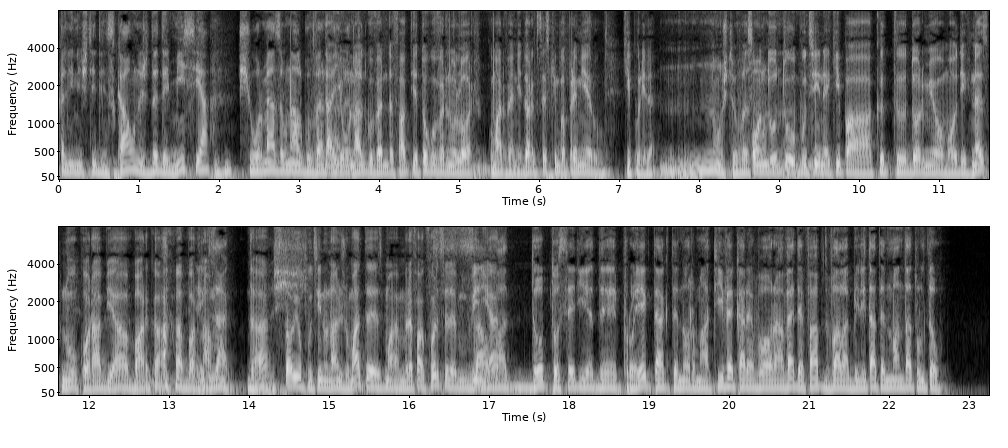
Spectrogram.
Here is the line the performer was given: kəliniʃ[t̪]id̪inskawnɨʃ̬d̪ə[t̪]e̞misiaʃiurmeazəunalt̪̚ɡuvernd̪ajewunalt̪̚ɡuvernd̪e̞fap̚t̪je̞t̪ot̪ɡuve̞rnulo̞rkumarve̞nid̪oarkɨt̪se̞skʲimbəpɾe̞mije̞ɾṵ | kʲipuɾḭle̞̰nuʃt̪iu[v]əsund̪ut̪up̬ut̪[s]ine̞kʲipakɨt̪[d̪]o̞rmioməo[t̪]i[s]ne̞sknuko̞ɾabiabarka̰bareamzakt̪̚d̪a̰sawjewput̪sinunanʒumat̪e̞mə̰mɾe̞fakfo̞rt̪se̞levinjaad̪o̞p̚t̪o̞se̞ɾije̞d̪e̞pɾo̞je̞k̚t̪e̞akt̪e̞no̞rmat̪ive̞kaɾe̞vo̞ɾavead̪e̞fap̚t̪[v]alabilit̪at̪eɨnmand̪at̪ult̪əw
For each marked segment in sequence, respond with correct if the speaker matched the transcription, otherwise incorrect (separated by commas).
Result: correct, incorrect, correct, correct, correct, incorrect, incorrect, correct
